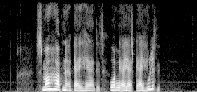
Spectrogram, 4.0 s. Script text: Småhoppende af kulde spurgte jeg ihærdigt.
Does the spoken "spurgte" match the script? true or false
false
